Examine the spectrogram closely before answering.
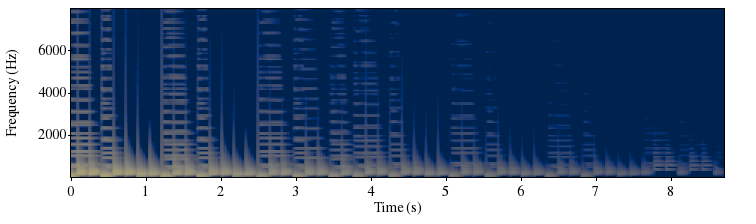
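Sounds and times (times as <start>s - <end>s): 
unused background music: 0.0s - 5.8s.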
